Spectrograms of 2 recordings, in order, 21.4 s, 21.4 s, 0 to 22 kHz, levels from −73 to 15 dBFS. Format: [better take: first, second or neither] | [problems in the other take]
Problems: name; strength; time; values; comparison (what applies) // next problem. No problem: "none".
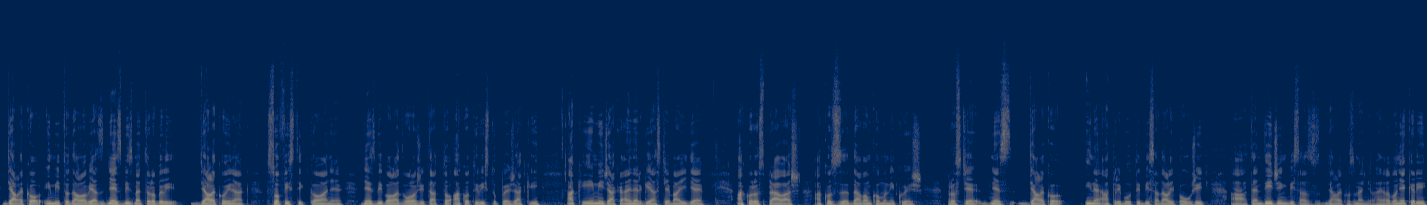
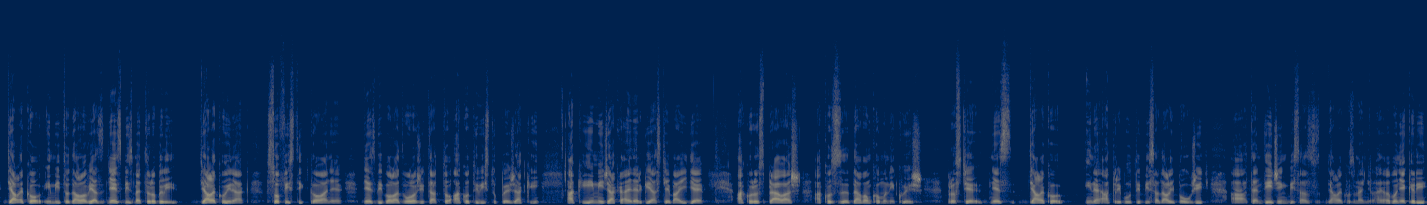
first | thin; very; fading below 300 Hz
